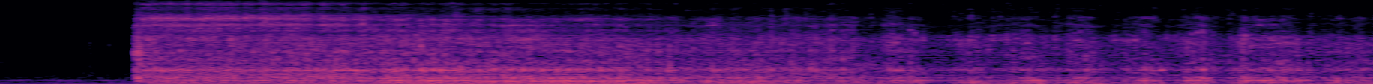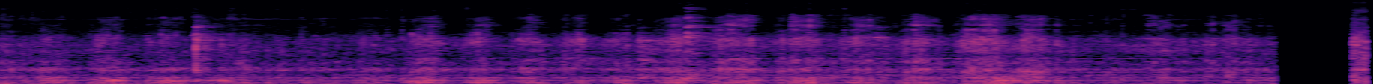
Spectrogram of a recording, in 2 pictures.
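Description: Bosch electric hand mixer running, its beaters whisking flour and sugar into a wet batter in a ceramic bowl. It switches on about a second in with a steady motor whine, and from about a third of the way in the sound turns choppy as the beaters churn the mix.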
